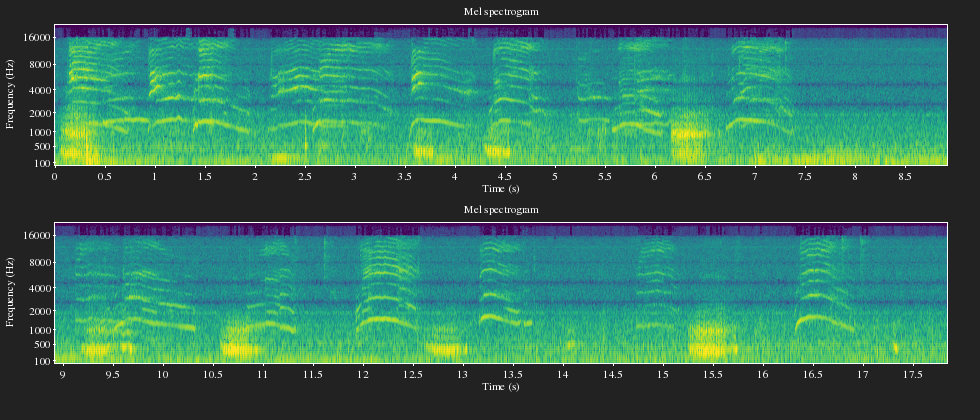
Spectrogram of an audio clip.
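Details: Month-old Scottish Fold kittens with their attentive mother cat: a chorus of high, bent mews in quick runs, then spaced single cries every second or two, mixed with short lower chirrups and occasional faint purring.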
